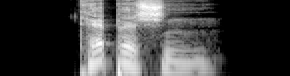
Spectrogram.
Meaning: inflection of täppisch: 1. strong genitive masculine/neuter singular 2. weak/mixed genitive/dative all-gender singular 3. strong/weak/mixed accusative masculine singular 4. strong dative plural
- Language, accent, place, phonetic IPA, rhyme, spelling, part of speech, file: German, Germany, Berlin, [ˈtɛpɪʃn̩], -ɛpɪʃn̩, täppischen, adjective, De-täppischen.ogg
